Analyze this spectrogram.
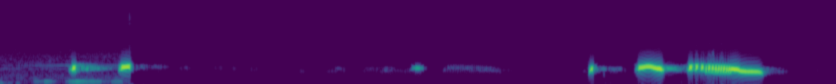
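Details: Spotted dove call used as a hunting lure. Scattered short coos open the clip, then after a pause one fuller phrase follows: a quick note, a bent coo and a long falling, rolling coo.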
